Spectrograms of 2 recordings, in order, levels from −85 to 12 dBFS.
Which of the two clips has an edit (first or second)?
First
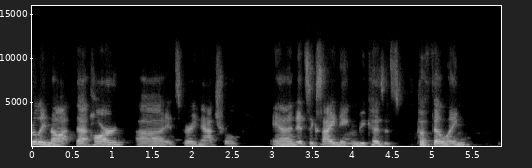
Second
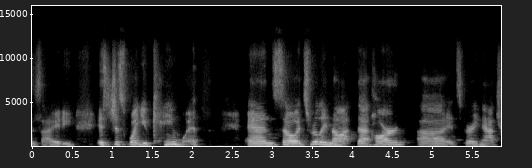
first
